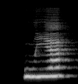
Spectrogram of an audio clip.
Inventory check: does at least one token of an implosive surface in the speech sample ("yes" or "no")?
no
